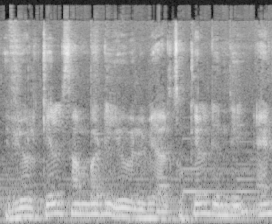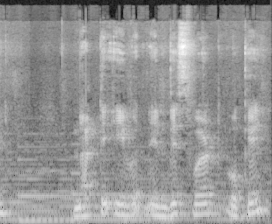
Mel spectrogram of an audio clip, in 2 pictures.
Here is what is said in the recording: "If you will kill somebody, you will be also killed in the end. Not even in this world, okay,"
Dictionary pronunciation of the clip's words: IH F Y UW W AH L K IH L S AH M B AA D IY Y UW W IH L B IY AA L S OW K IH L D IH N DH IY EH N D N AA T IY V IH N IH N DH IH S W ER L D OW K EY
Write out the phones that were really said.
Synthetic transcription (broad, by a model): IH F Y UW L K IH L S AH M B AA D IY Y UW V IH L B IY AA L S OW K IH L D IH N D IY EH N D N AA T IY V IH N IH N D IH S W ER D OW K EY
